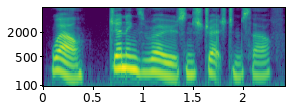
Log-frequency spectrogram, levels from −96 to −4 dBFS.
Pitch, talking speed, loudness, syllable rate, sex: 200 Hz, 150 wpm, -17 LUFS, 4.3 syllables/s, female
